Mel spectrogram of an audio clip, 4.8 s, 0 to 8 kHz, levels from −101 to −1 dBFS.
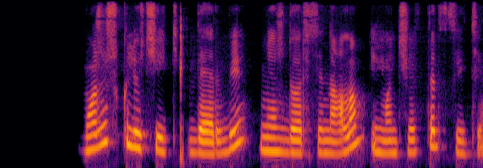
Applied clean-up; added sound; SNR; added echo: neural mask model DeepFilterNet 3.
